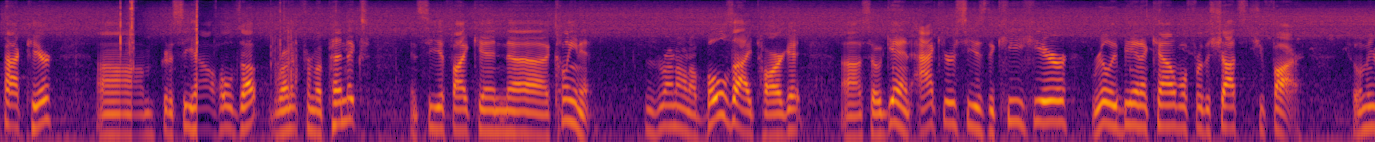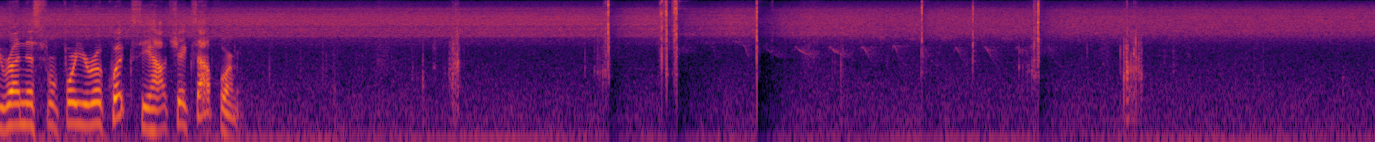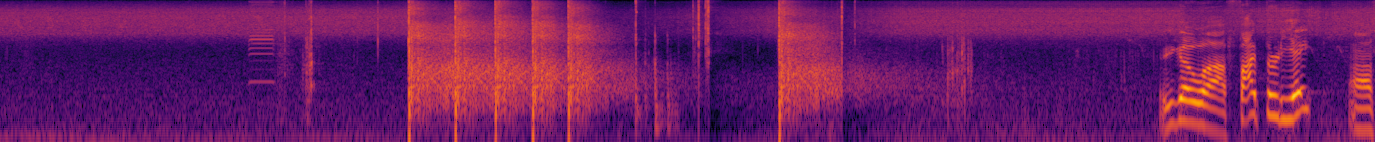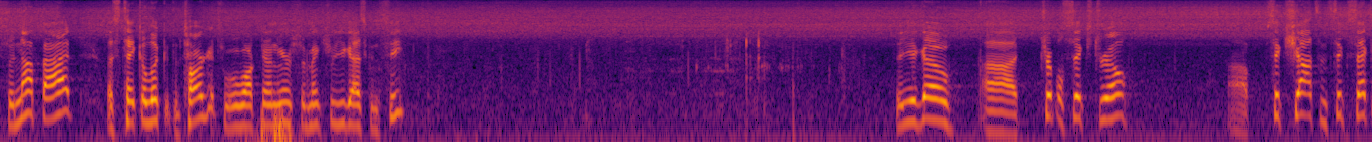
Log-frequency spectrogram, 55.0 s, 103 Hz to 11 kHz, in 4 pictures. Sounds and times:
Speech: 0:00.0 - 0:05.9, 0:06.5 - 0:16.2, 0:39.1 - 0:45.4, 0:50.2 - 0:52.6, 0:53.5 - 0:54.9
Outside, rural or natural: 0:00.0 - 0:54.9.

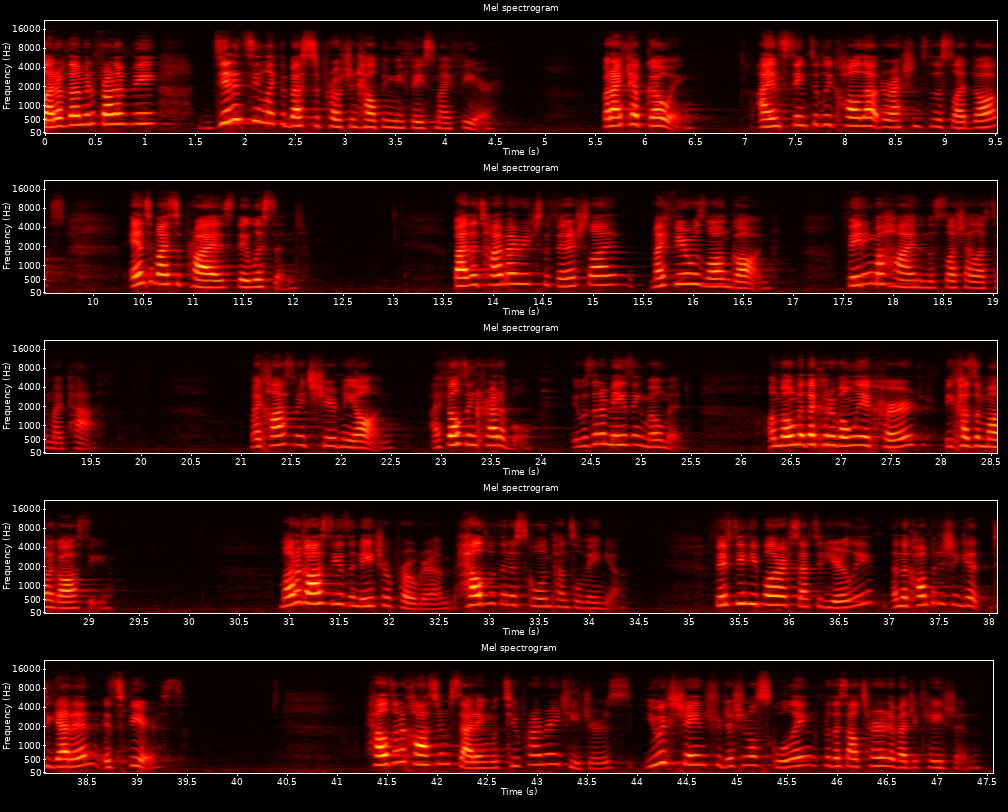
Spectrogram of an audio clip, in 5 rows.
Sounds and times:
Female speech, woman speaking: 0:00.0 - 0:01.1, 0:01.7 - 0:04.5, 0:05.6 - 0:06.5, 0:07.2 - 0:09.7, 0:10.4 - 0:12.1, 0:13.6 - 0:16.8, 0:17.6 - 0:19.6, 0:21.1 - 0:25.4, 0:26.3 - 0:29.2, 0:31.0 - 0:34.4, 0:35.3 - 0:39.5, 0:41.4 - 0:47.4
Narration, monologue: 0:00.0 - 0:47.5.

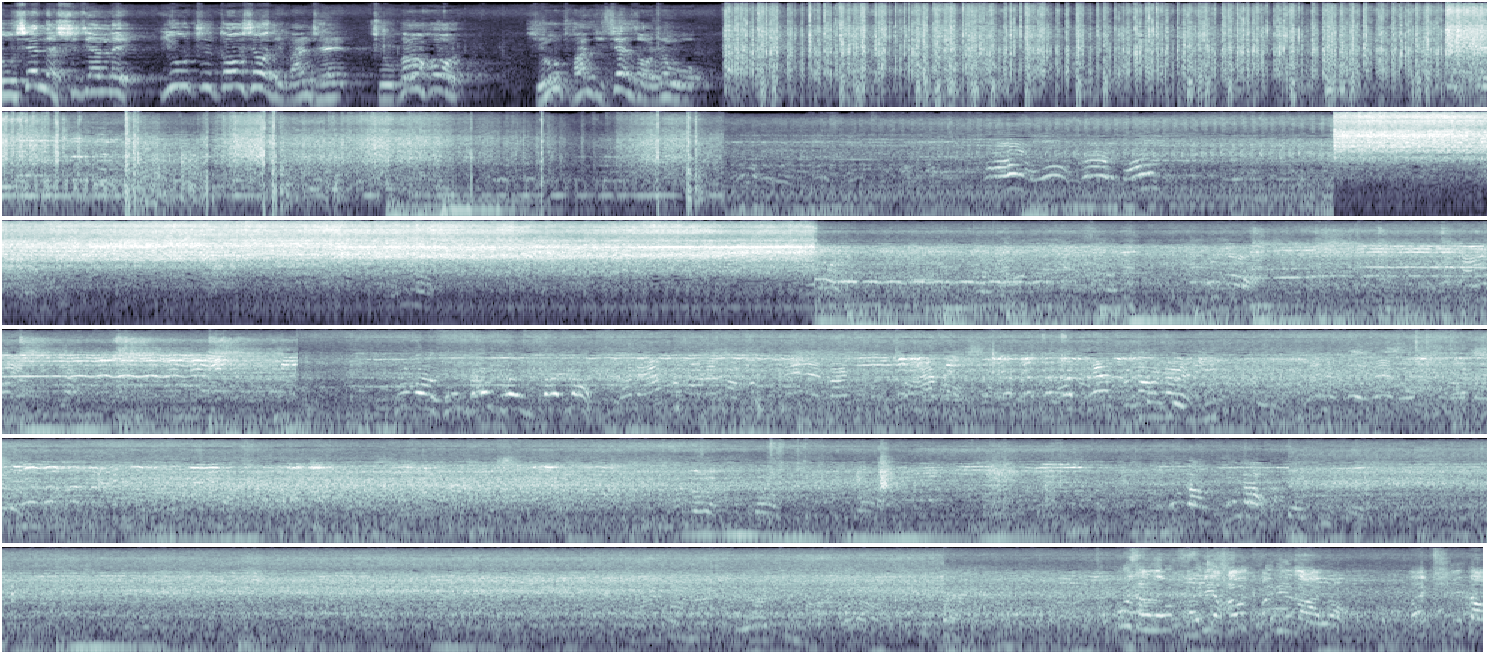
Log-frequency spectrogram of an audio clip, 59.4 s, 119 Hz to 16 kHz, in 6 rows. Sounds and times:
Music: 0:07.9 - 0:18.8, 0:25.2 - 0:59.3.

